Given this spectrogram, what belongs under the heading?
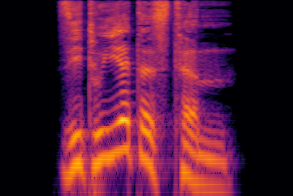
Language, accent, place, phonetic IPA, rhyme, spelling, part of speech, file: German, Germany, Berlin, [zituˈiːɐ̯təstəm], -iːɐ̯təstəm, situiertestem, adjective, De-situiertestem.ogg
- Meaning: strong dative masculine/neuter singular superlative degree of situiert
